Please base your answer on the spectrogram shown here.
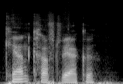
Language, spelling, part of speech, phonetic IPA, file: German, Kernkraftwerke, noun, [ˈkɛʁnkʁaftˌvɛʁkə], De-Kernkraftwerke.ogg
- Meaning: nominative/accusative/genitive plural of Kernkraftwerk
